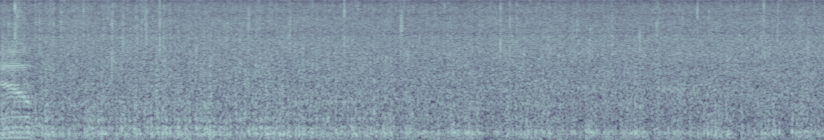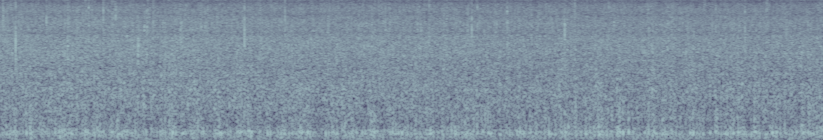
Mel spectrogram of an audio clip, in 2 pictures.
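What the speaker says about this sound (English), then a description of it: "that noise you're hearing is all the rain" Torrential rain pours steadily and loudly without a break, a dense, even hiss of heavy drops on surfaces close by, with no voices.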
